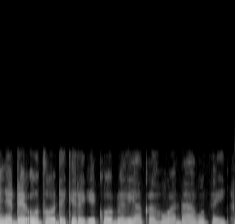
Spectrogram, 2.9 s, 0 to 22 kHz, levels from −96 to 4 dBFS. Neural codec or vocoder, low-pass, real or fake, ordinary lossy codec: codec, 24 kHz, 3 kbps, HILCodec; 7.2 kHz; fake; Opus, 32 kbps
